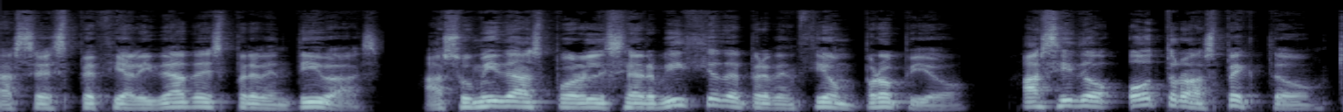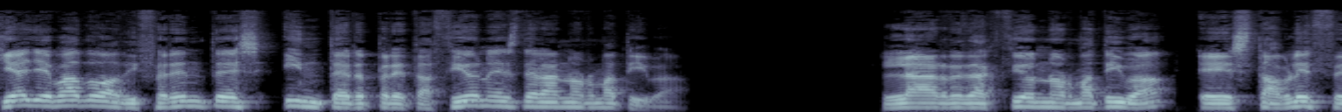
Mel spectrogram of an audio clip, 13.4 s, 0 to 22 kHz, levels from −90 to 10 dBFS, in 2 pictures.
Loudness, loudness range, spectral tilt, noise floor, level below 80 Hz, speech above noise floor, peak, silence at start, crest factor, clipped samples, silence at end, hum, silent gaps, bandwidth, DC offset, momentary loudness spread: -21 LUFS; 2 LU; -4.5 dB/octave; under -90 dBFS; -60 dBFS; over 69 dB; -4 dBFS; 0 s; 18 dB; under 0.1%; 0 s; none; 1.92-2.07 s, 4.87-5.03 s, 10.15-11.05 s; 16 kHz; under 0.1%; 7 LU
